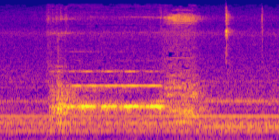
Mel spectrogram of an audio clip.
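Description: A DTF printer runs a head clean cycle, giving a quiet mechanical whir with a faint whine for about a second and a half, then a small click, in an otherwise calm room.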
